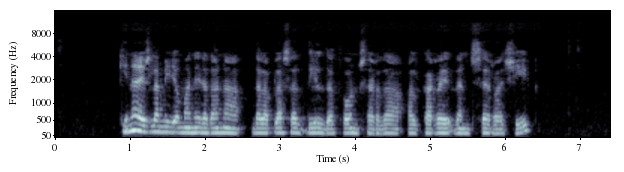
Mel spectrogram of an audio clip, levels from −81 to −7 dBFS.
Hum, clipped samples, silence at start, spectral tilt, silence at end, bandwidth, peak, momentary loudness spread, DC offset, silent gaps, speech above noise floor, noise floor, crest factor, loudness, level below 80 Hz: none; under 0.1%; 0.85 s; -7 dB/octave; 1.1 s; 11.5 kHz; -10 dBFS; 8 LU; under 0.1%; none; 44 dB; -70 dBFS; 18 dB; -27 LUFS; -68 dBFS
